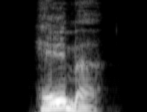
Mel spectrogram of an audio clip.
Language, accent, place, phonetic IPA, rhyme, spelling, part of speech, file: German, Germany, Berlin, [ˈhɛlmə], -ɛlmə, Helme, proper noun, De-Helme.ogg
- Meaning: nominative/accusative/genitive plural of Helm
